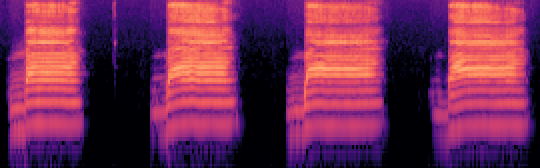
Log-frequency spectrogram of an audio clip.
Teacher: বা এর মাখারাজ হচ্ছে ঠোঁটের ভেতরের অংশ যুক্ত করে। ঠোটের দুটি অংশ।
